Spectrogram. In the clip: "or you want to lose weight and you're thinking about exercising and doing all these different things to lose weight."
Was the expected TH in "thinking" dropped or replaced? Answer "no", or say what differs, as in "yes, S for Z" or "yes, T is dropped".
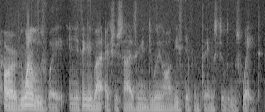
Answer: no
